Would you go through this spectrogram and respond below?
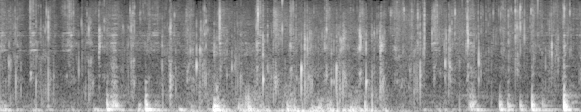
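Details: Welsh Corgi called Tangza eating wet dog food: close, heavy chewing and gulping with thick low smacks roughly three per second, a few sharp bites standing out, recorded in a quiet room.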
